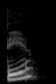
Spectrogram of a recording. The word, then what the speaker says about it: det: And pay attention to the difference in pronunciation between det or de. Det, which means it, and de, which means they.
